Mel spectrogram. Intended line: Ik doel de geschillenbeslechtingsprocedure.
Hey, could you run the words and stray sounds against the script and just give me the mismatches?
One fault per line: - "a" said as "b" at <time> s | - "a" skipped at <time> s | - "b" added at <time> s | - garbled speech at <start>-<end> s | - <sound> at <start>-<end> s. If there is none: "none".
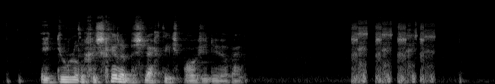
- laugh at 3.5-4.4 s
